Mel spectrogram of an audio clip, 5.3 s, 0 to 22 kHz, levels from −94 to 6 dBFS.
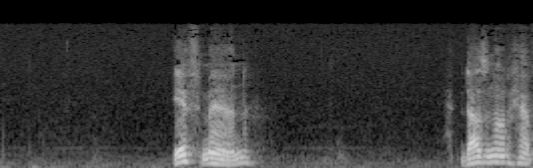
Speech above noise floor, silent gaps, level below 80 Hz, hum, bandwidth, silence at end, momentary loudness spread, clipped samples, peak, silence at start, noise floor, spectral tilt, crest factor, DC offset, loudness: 36 dB; none; -52 dBFS; none; 12.5 kHz; 0 s; 7 LU; under 0.1%; -2 dBFS; 1.75 s; -52 dBFS; -6 dB/octave; 20 dB; under 0.1%; -17 LUFS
